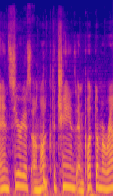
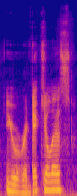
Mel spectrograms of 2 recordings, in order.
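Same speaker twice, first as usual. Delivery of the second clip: low Snape voice; 7 semitones lower than usual. Acted. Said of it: "Snoop yielded".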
